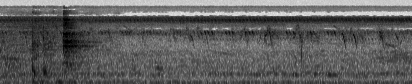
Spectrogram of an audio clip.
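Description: Small birds chirping in many short calls over a steady outdoor background noise, with a single brief knock just under a second in.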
